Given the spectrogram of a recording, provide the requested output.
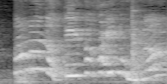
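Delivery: high, loud laughing plea to stop; laughing protest. Real, not acted. Laughing at her sister's request for another drink, high and loud. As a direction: laugh it off while telling her enough.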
